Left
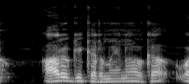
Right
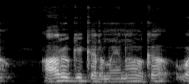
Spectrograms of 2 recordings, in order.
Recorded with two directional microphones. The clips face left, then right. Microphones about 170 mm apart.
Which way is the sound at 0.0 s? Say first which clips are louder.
Left 3 dB; 10° left (ahead or behind).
